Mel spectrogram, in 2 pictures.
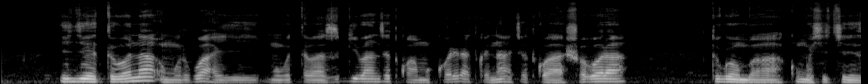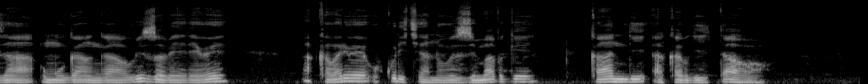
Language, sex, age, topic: Kinyarwanda, male, 18-24, health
